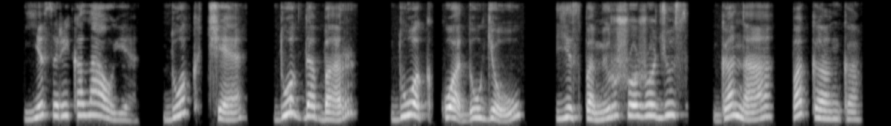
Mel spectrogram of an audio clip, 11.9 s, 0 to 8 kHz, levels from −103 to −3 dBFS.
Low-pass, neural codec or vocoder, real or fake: 7.2 kHz; none; real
